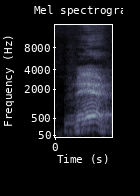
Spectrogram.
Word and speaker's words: read: तो the book is being रेड, READ लिखते तो READ में, रीड वाला सेम स्पेलिंग, लेकिन थर्ड फॉर्म को हम रेड बोलते हैं, रीड रेड रेड, spelling same है, READ।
